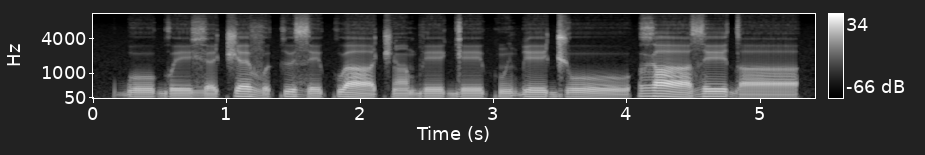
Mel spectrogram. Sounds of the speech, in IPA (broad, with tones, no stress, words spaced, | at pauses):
ɓoː˧ɡʷeː˨ ɣɛ˨ t͡ʃɛ˦və˨kɨ˦ ze˧kʷaː˦˨t͡ʃã˧ beː˧ɡeː˧ kʷĩ˧ɓeː˦d͡ʒoː˦˨ | ɣaː˦˨zeː˦daː˨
